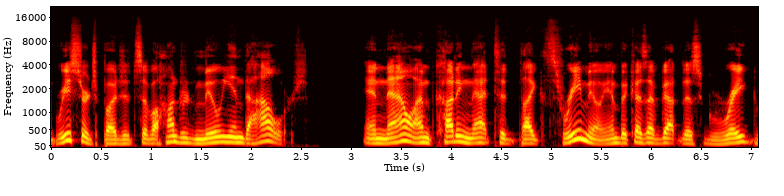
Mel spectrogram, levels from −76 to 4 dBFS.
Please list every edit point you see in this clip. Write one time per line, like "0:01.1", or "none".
none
